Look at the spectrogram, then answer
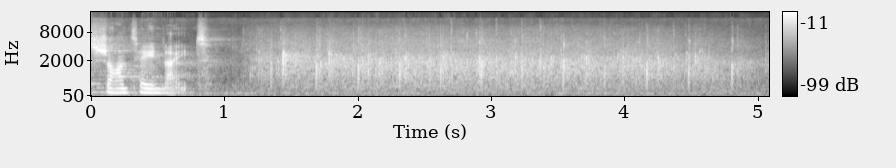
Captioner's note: audience applauding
